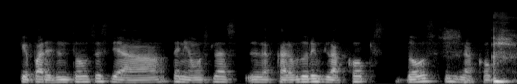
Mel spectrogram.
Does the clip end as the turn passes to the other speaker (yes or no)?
yes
